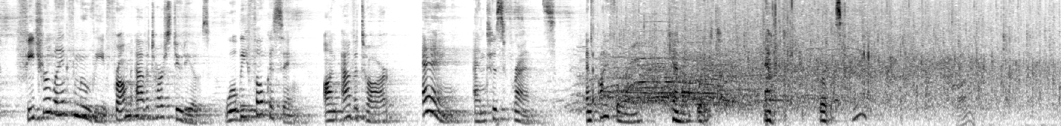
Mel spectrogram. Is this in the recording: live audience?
yes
